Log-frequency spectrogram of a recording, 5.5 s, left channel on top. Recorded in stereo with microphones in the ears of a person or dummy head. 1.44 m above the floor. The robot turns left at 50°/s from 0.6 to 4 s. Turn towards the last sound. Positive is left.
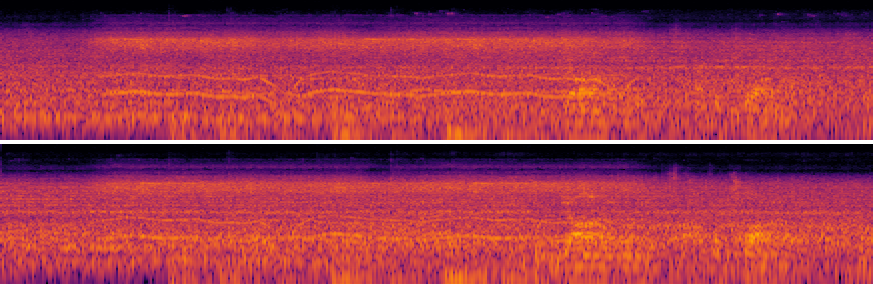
turn(degrees=-65)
